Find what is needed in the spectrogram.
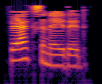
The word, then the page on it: vaccinated: British English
